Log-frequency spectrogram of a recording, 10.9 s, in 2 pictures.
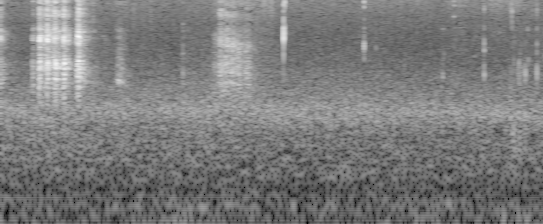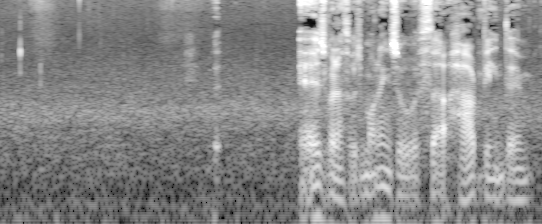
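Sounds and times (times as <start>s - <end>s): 
crows cawing in the morning: 0.0s - 1.4s, 2.1s - 2.6s
hiss: 0.0s - 10.8s
speech: 8.4s - 10.8s.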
